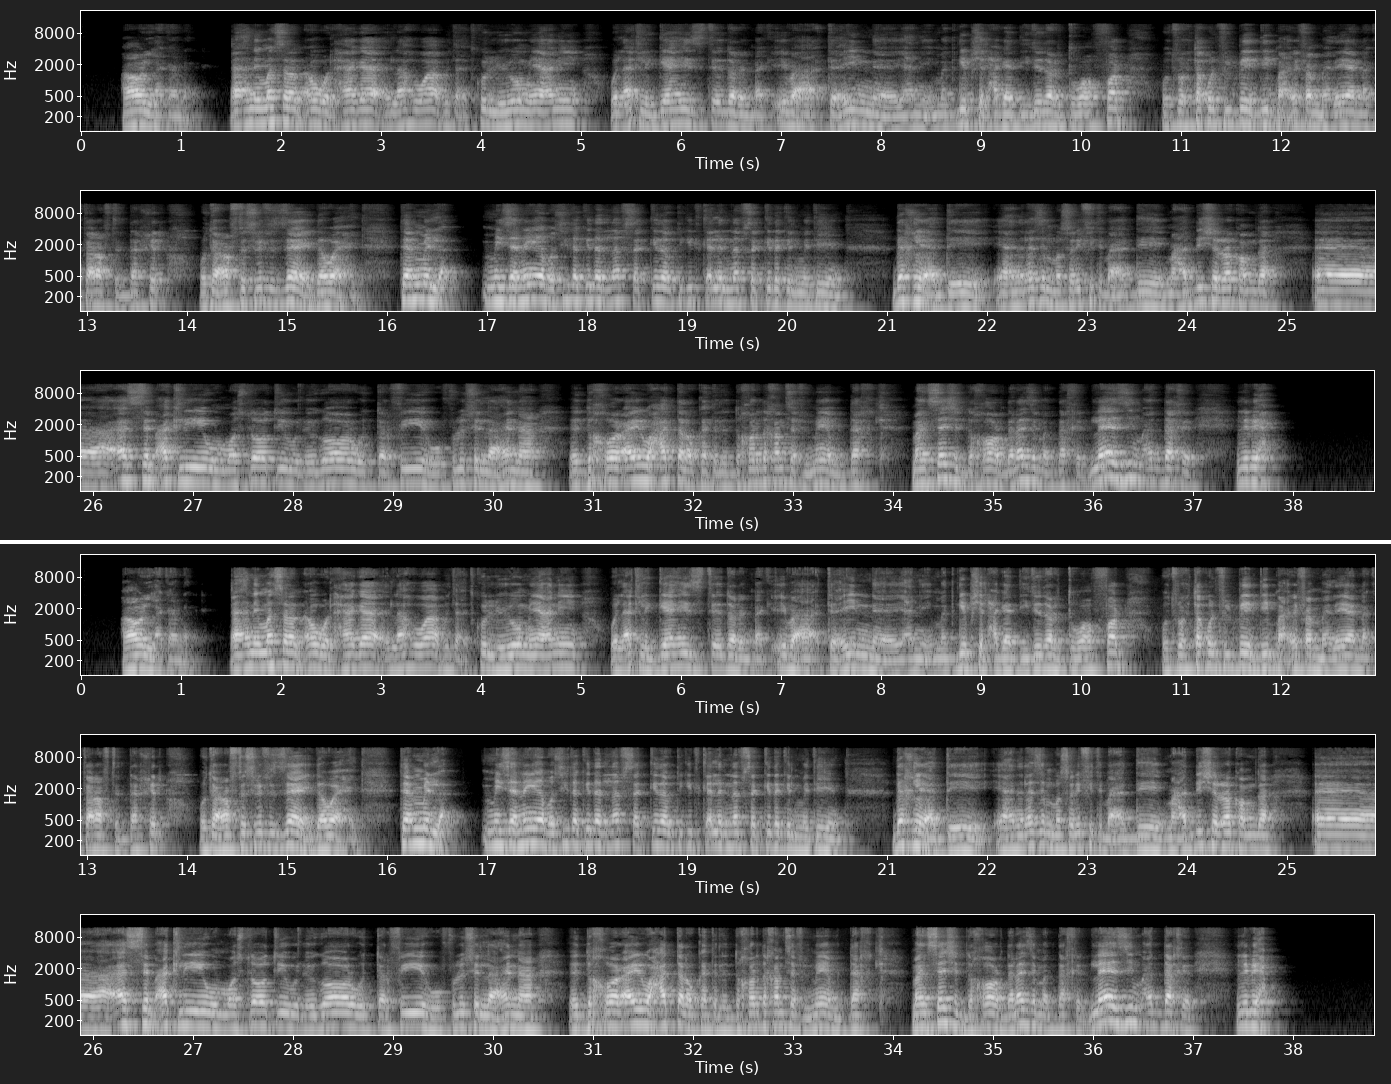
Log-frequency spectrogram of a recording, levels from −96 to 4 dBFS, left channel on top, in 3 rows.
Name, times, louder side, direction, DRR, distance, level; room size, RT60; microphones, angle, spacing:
voice 1, 0.4-1.1 1.5-16.6 17.0-37.7, right 2 dB, 60° right, 1.3 m, -21 dB
15.0 x 6.2 x 3.0 m
head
